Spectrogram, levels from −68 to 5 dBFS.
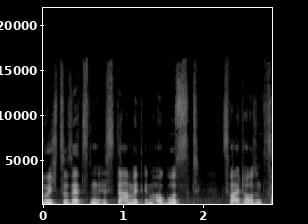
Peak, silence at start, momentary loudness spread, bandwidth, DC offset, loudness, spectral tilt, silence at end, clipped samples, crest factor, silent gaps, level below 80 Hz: -6 dBFS; 0 s; 10 LU; 16.5 kHz; under 0.1%; -22 LUFS; -5.5 dB/octave; 0 s; under 0.1%; 16 dB; none; -68 dBFS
